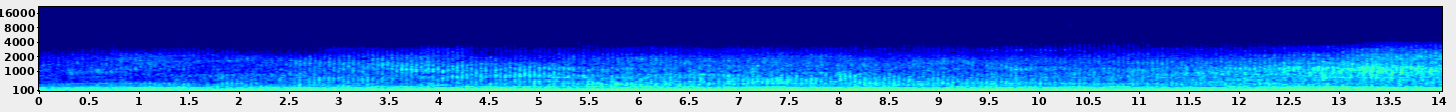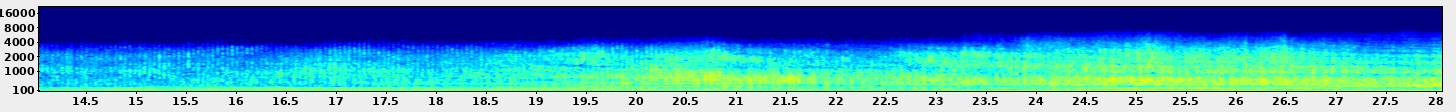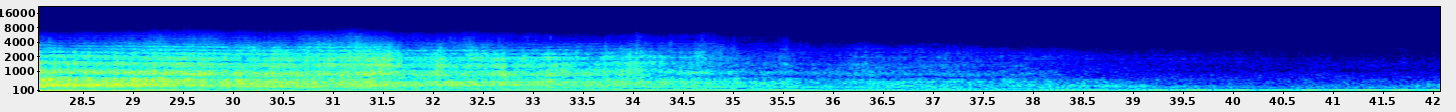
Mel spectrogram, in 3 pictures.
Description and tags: Vehicle Helicopter Flyby Close Stereo
Helicopter Flyby - Close (~1km to close to my house).
Gear: Rode NT4.
helicopter, close, rotor, fly, flight, military, flying, nt4, rode, flyby, ambiance, vehicle, heli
